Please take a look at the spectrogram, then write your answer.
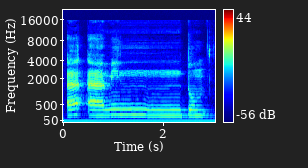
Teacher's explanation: پھر میم کو نون سے ملائیں گے غنے کے ساتھ، تا کو میم سے ملائیں گے بغیر غنے کے، پھر میم کو آگے میم سے ملائیں گے غنے کے ساتھ کیونکہ میم پر تشدید ہے۔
